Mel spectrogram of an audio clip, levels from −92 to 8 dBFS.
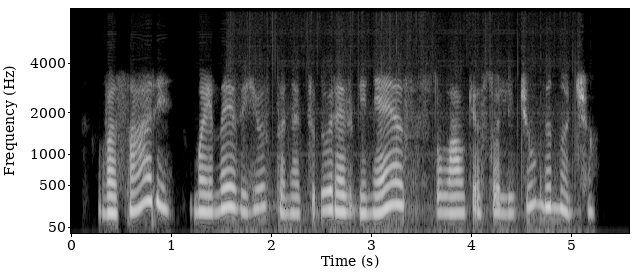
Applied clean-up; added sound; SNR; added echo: neural separator model SepFormer DNS4.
